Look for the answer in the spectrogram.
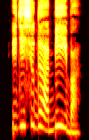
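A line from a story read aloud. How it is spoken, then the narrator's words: Hysterical woman shouting. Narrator (Russian): кричала женщина истерично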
